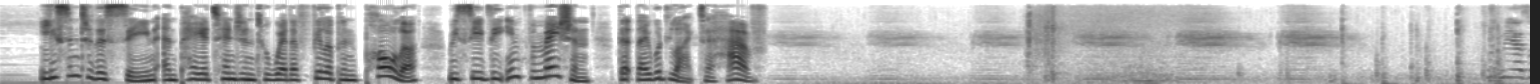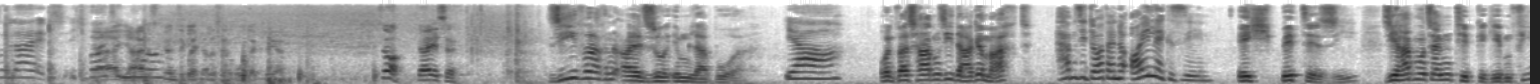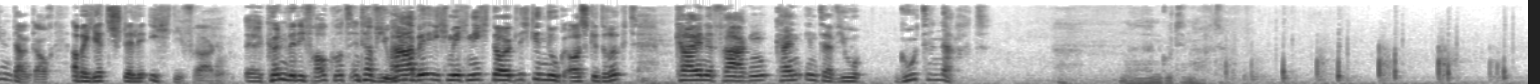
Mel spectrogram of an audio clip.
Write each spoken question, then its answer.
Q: Listen to the scene and pay attention to whether Philip and Paula received the information that they would like to have.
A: Unfortunately, Philip and Paula don't get any information.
